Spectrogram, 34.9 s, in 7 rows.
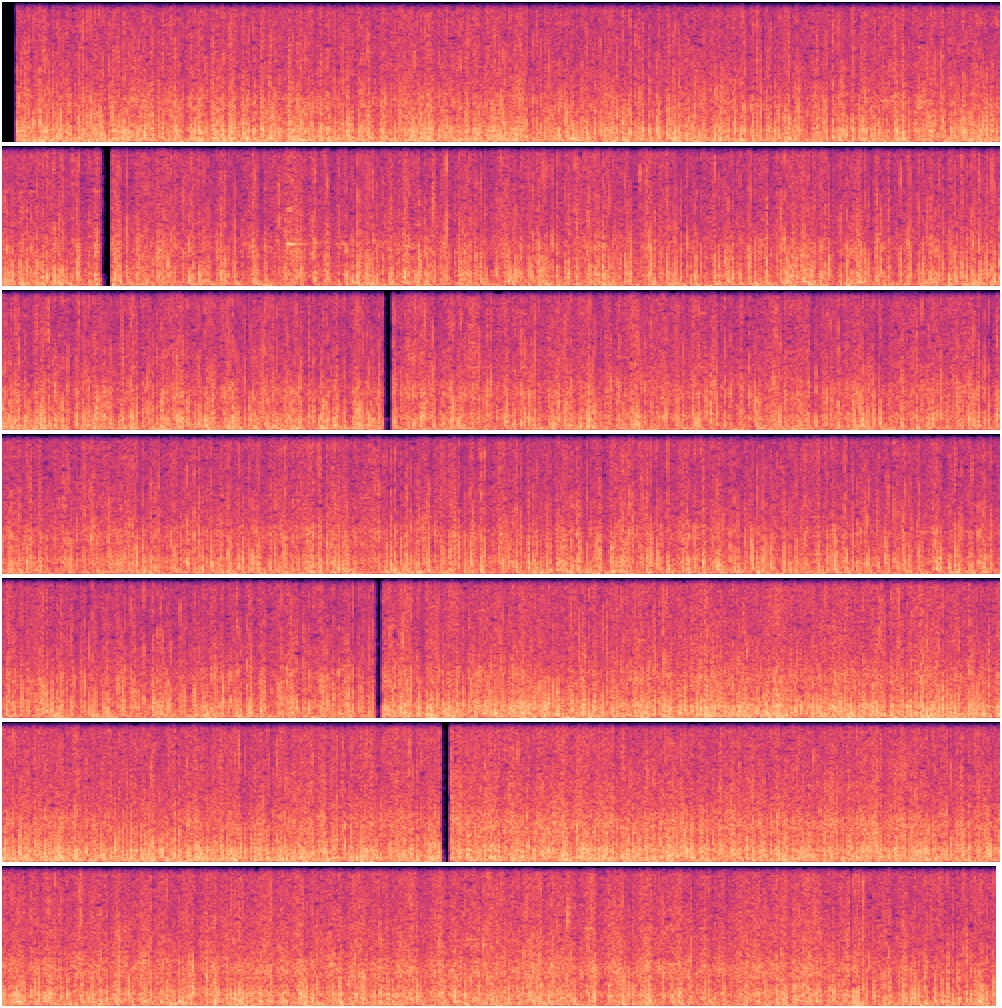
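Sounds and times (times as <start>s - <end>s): steady rain patter: 0.1s - 34.9s.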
